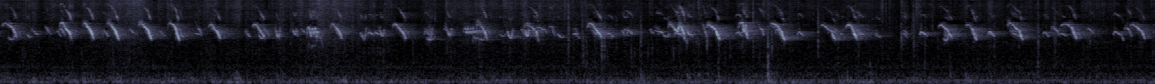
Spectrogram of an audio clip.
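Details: Rapid, nearly nonstop peeping from a flock of fifteen-day-old chicks on a small free-range farm in Japan, high sweeping notes repeated several times a second, loud and even throughout.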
